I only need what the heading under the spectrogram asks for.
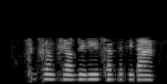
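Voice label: Police Patrol (Dispatch)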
